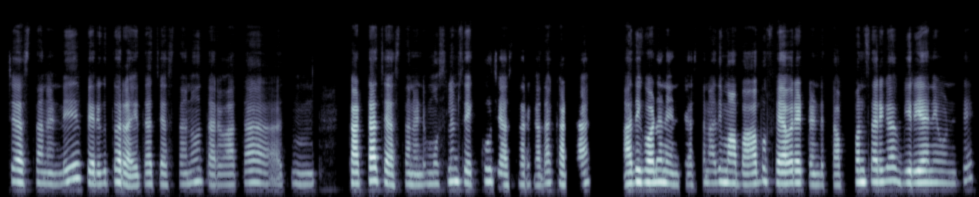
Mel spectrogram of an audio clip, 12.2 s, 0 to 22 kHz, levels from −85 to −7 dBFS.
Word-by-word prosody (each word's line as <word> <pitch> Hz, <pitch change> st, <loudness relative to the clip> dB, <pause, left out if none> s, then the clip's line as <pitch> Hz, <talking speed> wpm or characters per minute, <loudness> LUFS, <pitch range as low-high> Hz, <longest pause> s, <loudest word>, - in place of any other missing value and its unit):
చేస్తానండి. 205 Hz, -1 st, -2 dB, 0.2 s
పెరుగుతో 200 Hz, +2 st, -2 dB
రైతా 165 Hz, +4 st, -2 dB
చేస్తాను 185 Hz, +2 st, -9 dB, 0.2 s
తర్వాత 180 Hz, +1 st, -8 dB, 0.6 s
హ్మ్, 185 Hz, -1 st, -12 dB, 0.5 s
కట్టా 195 Hz, +4 st, +8 dB
చేస్తానండి. 180 Hz, -1 st, -2 dB
ముస్లిమ్స్ 225 Hz, +3 st, -3 dB
ఎక్కువ 210 Hz, +3 st, -5 dB
చేస్తారు 180 Hz, 0 st, -4 dB
కదా, 195 Hz, +4 st, -4 dB
కట్టా. 180 Hz, 0 st, -1 dB, 0.5 s
అది 215 Hz, +3 st, +5 dB
గుడా 210 Hz, +1 st, +7 dB
నేను 185 Hz, -2 st, -6 dB
చేస్తాను. 180 Hz, +4 st, -12 dB
అది 220 Hz, +1 st, -4 dB
మా 200 Hz, -, +5 dB
బాబు 195 Hz, +5 st, +2 dB
ఫేవరెట్ 205 Hz, 0 st, +5 dB
అండి 180 Hz, 0 st, -8 dB
తప్పనిసరిగా 220 Hz, +5 st, +1 dB
బిర్యానీ 210 Hz, 0 st, +4 dB
ఉంటే 200 Hz, +5 st, -15 dB
195 Hz, 120 wpm, -24 LUFS, 180-210 Hz, 0.6 s, కట్టా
